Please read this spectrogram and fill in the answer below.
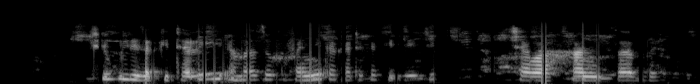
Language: Swahili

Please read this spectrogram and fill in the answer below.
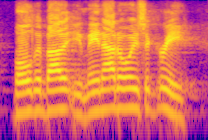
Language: English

